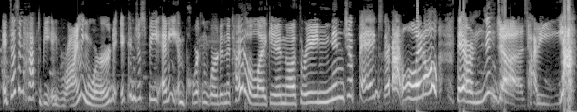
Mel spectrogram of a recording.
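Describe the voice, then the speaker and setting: A woman's voice: sits high, bright, forceful tone, no room sound. A woman, a children's book author, talking through writing tips in a playful, self-deprecating way at home. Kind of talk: casual tips video.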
